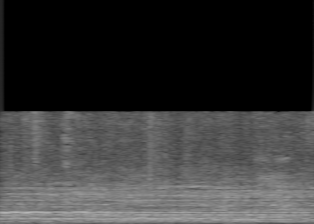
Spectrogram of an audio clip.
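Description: Choral music: a choir holding long sustained notes.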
